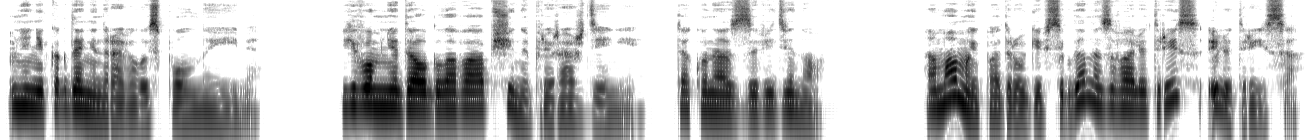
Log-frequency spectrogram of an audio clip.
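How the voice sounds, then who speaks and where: Female audiobook narrator, first-person, lively and expressive, lowish voice, dry close sound. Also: fairly quick, no room sound. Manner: expressive, animated storytelling.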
